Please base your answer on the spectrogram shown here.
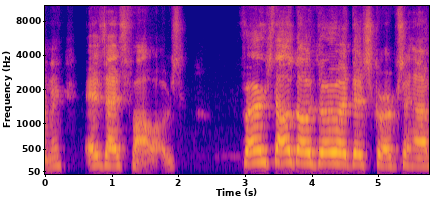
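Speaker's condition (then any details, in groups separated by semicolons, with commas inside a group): Cerebral palsy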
